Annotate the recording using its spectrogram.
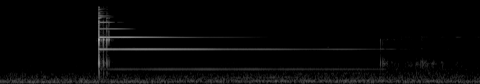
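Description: A singing bowl is struck once and rings out, slowly fading.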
